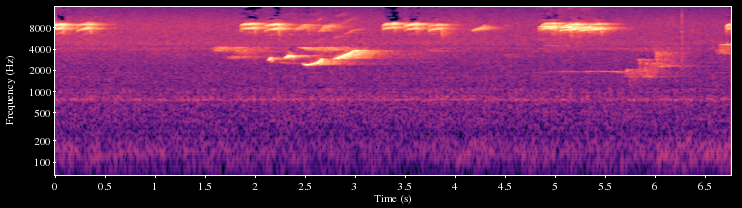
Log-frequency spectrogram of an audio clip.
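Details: Japanese grosbeak song from 30 June 2015: a short run of bright whistled notes climbing and sliding upward, set against rhythmic bursts of high insect buzzing and a faint background hum.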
